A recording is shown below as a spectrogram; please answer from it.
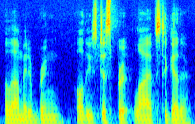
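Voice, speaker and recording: A man in his thirties fields audience questions after a screening, holding a mic on a theater stage. His voice is fairly low and dark, and he talks fast in a completely flat way, thoughtful and hesitant, restarting often.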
